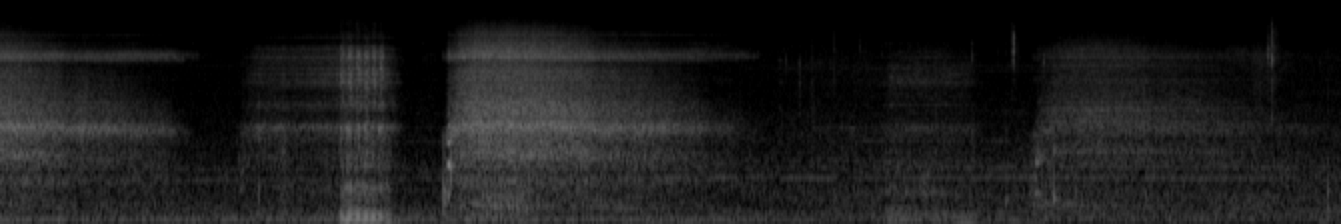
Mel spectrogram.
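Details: Sleeping person snoring: harsh, rough breathing with a loud snorting inhalation, then quieter noisy breaths.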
